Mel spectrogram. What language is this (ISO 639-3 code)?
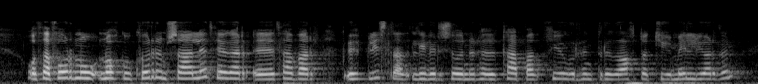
isl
